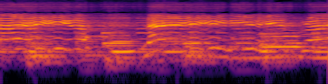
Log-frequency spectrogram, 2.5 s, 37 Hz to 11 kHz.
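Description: Blues song playing from a 78 rpm record: a wavering melody line with heavy vibrato, sung or played, over accompaniment. The sound is thin and cut off at the top, with hiss above it.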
